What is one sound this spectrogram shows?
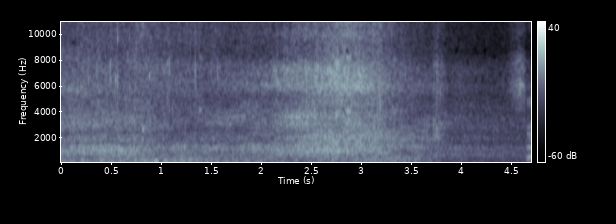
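Truck tyres hum on the pavement as they roll past.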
